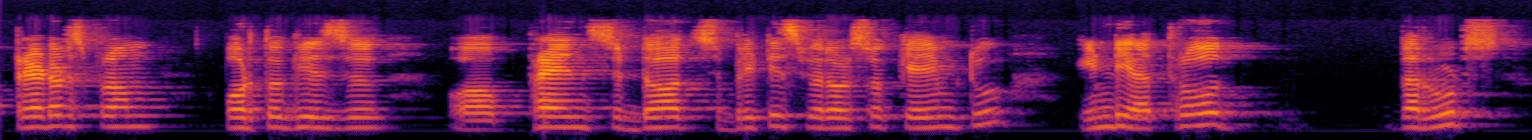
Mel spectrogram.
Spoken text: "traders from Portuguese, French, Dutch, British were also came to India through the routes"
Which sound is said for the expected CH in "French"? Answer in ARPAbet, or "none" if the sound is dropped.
S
